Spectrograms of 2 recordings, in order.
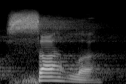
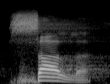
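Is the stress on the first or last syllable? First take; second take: first; first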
